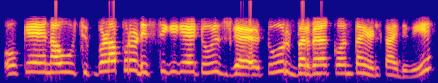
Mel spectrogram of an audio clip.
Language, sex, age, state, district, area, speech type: Kannada, female, 60+, Karnataka, Chikkaballapur, urban, conversation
